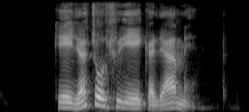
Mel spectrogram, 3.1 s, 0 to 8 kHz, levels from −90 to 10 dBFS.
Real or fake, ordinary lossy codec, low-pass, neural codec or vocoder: fake; Opus, 64 kbps; 7.2 kHz; codec, 16 kHz, 4 kbps, X-Codec, HuBERT features, trained on LibriSpeech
